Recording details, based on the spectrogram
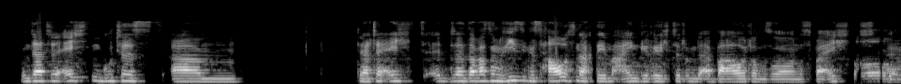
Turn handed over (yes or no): yes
